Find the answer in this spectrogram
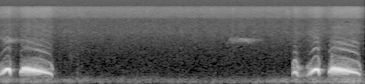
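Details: Young spotted dove kept as a decoy bird for trapping, calling in the style known as đồng pha: two cooing phrases, each a short low note then a longer, slightly falling coo, with about three seconds of silence between phrases.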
